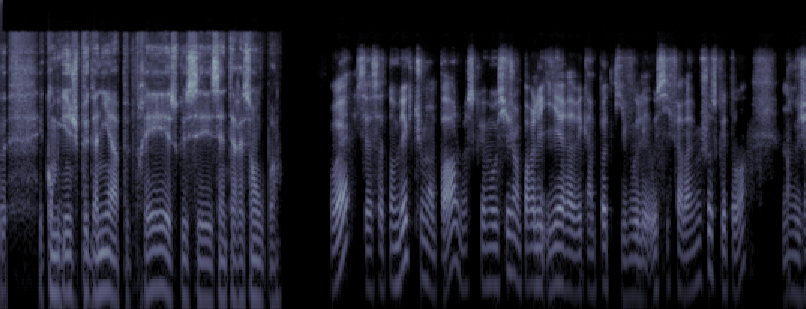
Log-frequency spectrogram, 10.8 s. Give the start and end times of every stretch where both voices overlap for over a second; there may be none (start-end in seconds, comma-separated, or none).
none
